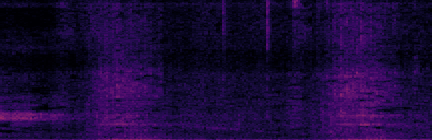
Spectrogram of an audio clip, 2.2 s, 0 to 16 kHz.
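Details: 2007 Volkswagen Jetta with very bad idle: petrol engine revs swell up and fall back roughly every second, idle surging, cause not yet found.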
